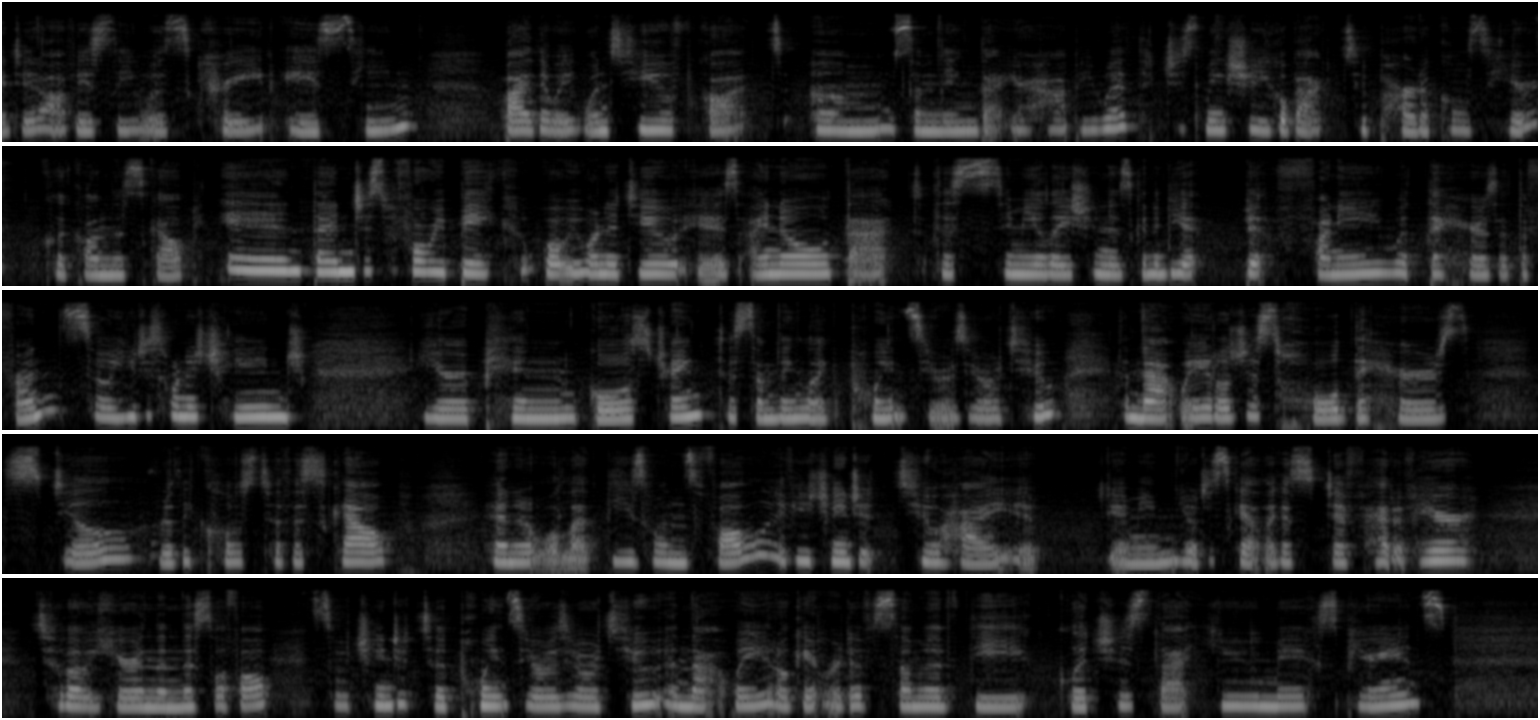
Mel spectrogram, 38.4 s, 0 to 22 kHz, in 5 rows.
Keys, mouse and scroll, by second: 0.9-3.8 middle drag, 5.8 click, 7.4 click, 8.5-9.1 scroll up 2, 9.6-11.0 scroll down 2, 11.0 scroll down 3, 12.1-12.8 scroll up 3, 12.8-15.6 middle drag, 34.6-36.2 middle drag, 36.2-36.8 scroll up 1, 36.8-38.4 shift+middle drag.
